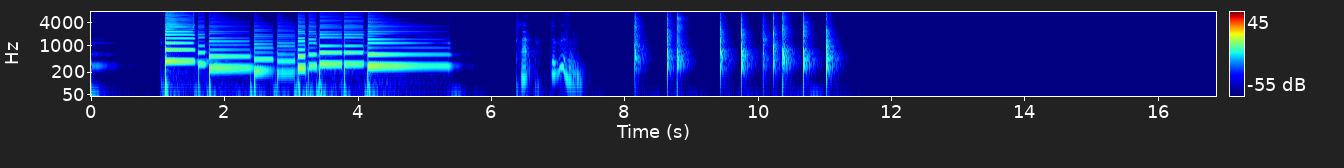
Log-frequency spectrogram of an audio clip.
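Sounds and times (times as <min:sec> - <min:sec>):
acoustic guitar rhythm test: 0:01.1 - 0:05.0, 0:08.2 - 0:11.3.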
